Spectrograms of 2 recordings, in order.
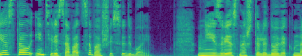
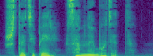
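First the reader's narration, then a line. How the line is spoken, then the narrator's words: Muttered. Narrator (Russian): пробормотала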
